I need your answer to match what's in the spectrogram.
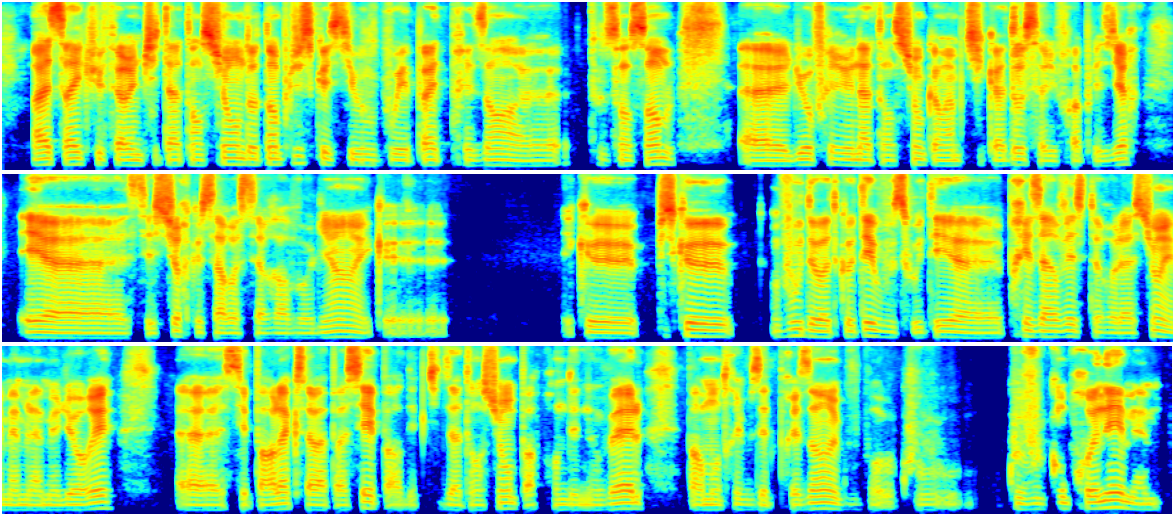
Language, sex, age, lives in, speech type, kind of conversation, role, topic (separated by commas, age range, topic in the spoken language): French, male, 20-24, France, conversation, advice, advisor, Comment gérer le ressentiment et la rancœur envers un ami qui m’a déçu sans tout gâcher ?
